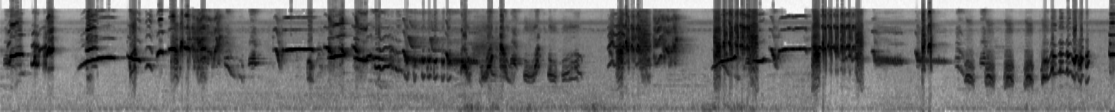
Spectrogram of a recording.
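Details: Kacer, the white-rumped shama, a caged bird calling to a fighting rival: long bout of mixed whistled phrases, harsh buzzy bursts and chattering notes with brief pauses.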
